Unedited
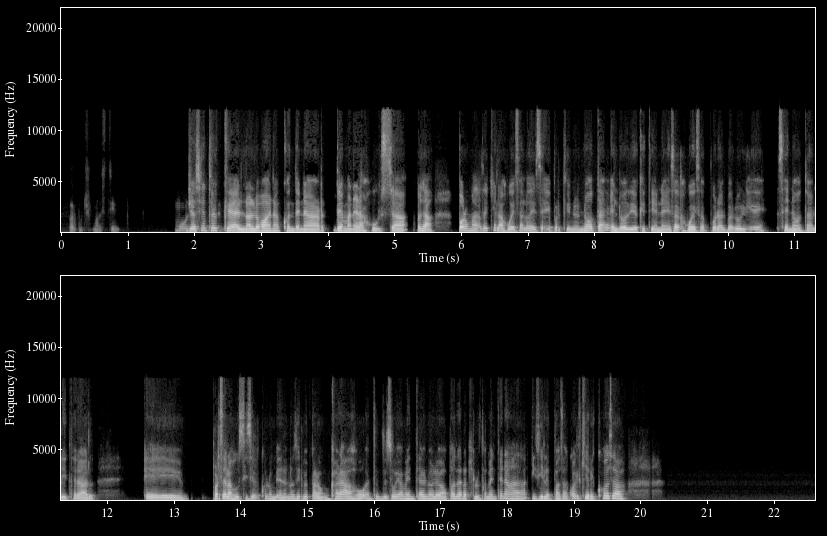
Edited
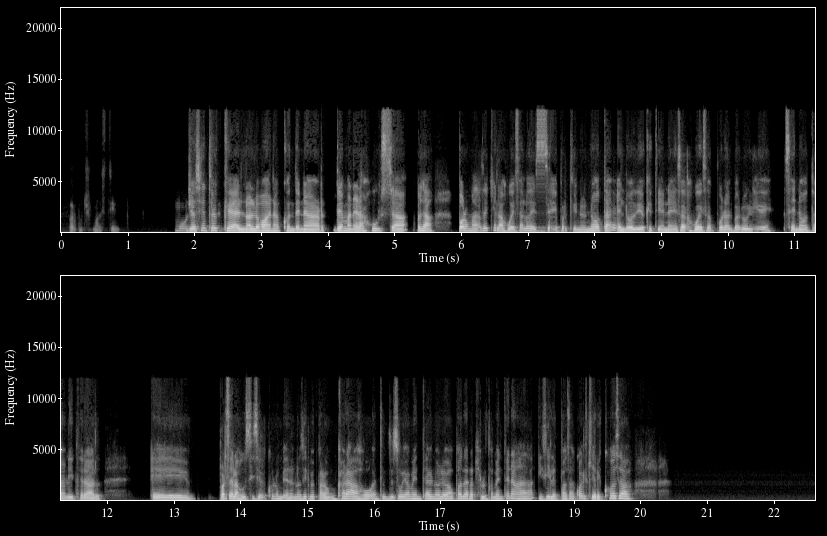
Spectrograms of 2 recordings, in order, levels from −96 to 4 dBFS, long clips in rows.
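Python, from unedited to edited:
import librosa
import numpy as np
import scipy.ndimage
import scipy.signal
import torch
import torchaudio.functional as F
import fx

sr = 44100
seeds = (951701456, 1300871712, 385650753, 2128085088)

y = fx.edit(x, sr, fx.stutter(start_s=7.14, slice_s=0.02, count=6), tone=tone)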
